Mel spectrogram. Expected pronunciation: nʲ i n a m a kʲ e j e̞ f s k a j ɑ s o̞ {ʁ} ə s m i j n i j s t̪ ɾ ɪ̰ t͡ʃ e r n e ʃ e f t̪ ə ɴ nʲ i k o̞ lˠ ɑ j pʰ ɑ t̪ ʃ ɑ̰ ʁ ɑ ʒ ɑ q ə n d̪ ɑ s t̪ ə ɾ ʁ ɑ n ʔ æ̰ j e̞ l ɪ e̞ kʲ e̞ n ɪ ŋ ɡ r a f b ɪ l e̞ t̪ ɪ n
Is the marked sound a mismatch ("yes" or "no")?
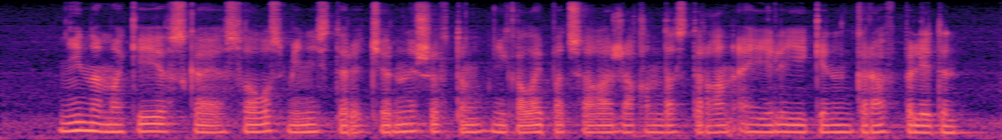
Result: no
